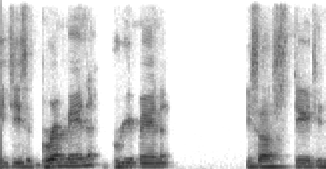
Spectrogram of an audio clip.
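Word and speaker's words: Bremen: say again no b r e it is bman Brean is a state in Germany Bayan yes that's why it's pronounced not Brean it's Bay oh sorry you said bman sorry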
